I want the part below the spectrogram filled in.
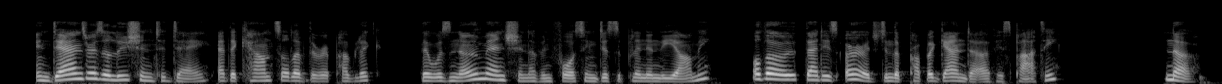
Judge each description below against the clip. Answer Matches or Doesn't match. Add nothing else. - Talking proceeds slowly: Doesn't match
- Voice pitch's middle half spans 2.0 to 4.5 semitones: Doesn't match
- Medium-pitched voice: Matches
